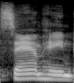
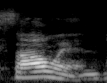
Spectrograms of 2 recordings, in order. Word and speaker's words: Samhain: Yeah, I thought it was like Samhain. Like, yeah, Samhain. – Like a win at the end. – Yeah, I think that's how it's supposed to be pronounced as it is.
